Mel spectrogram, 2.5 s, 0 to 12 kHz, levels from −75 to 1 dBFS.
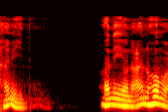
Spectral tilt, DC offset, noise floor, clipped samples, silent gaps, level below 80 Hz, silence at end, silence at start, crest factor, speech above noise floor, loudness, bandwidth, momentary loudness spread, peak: -6 dB/octave; under 0.1%; -72 dBFS; under 0.1%; none; -60 dBFS; 0 s; 0 s; 16 dB; 51 dB; -23 LUFS; 7.8 kHz; 10 LU; -8 dBFS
